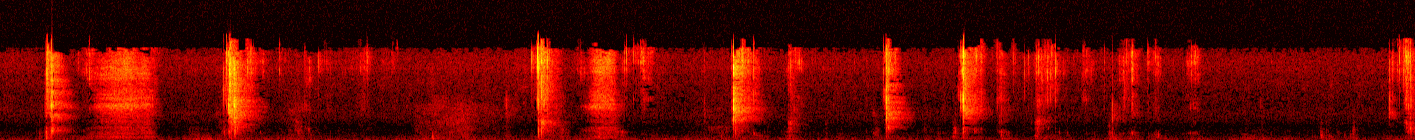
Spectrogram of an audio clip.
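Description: A person chewing a mouthful of food with the mouth closed: soft, wet chewing broken by short, sharp clicks and crunches at irregular intervals of a second or two.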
